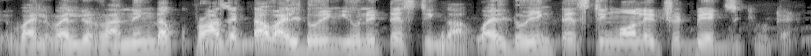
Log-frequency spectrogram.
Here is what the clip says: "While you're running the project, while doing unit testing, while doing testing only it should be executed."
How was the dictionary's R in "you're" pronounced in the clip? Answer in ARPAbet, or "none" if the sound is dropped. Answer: L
